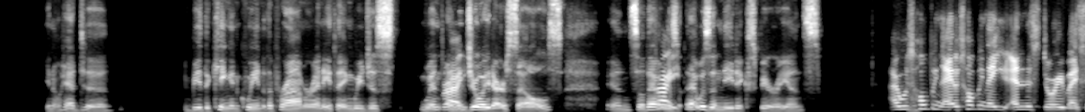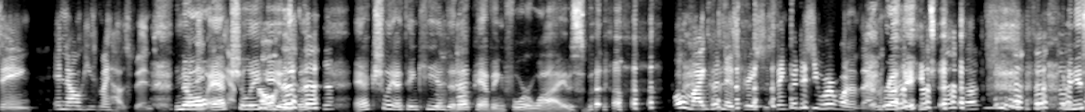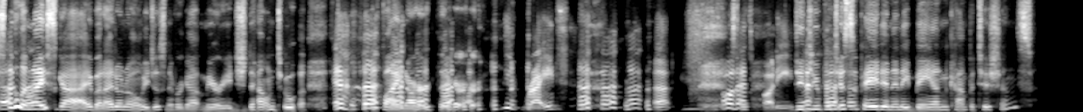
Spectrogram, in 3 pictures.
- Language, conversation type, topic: English, unstructured, What extracurricular clubs or activities most shaped your school experience, for better or worse?
- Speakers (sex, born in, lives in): female, United States, United States; female, United States, United States
- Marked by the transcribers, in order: other background noise; laugh; chuckle; laughing while speaking: "but right. I"; laugh; laugh; laughing while speaking: "down to a a fine art there"; laugh; laugh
